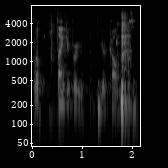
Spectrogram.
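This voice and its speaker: A man chairing a county meeting, brisk and procedural as he calls the next speaker. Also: low voice, steady tone, bright, forceful tone, breathy edge. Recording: dull lo-fi meeting recording.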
